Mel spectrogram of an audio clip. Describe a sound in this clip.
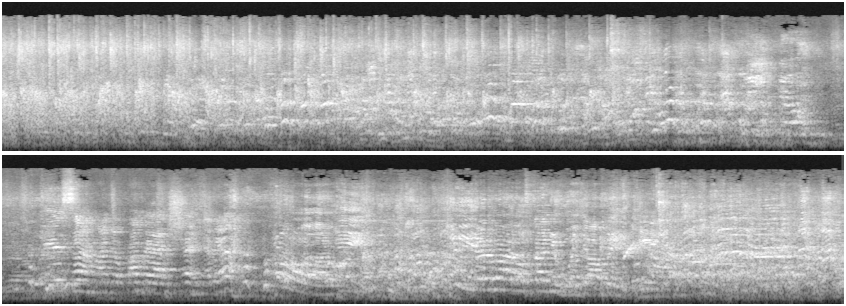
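A crowd of people chatters and cheers loudly.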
